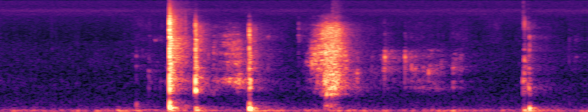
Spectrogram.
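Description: Plastic DVD case handled and set down on a table: two sharp clacks a little over a second in, then a short scraping rustle and a few faint ticks.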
